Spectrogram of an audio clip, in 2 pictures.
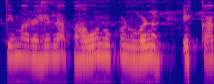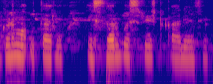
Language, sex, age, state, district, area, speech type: Gujarati, female, 18-30, Gujarat, Rajkot, rural, spontaneous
